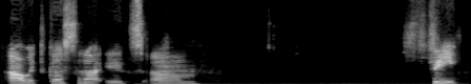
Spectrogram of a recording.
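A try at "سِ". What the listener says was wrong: C. Make it long. See? See?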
